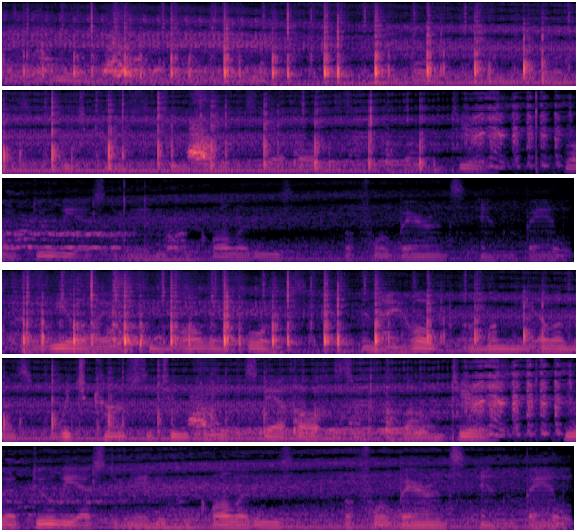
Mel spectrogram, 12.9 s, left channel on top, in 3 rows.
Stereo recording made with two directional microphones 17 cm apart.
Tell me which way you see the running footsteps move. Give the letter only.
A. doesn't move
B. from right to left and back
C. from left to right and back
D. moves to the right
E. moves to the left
E.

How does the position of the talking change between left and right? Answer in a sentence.
You can hear the talking stay in one place.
